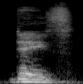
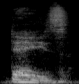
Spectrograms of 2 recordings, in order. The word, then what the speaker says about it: days: letter Y like this, the S is pronounced with a Z sound. So again, days, plays.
